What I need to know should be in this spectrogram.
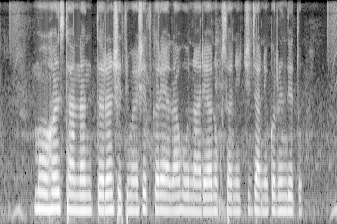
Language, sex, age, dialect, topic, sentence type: Marathi, female, 18-24, Standard Marathi, agriculture, statement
